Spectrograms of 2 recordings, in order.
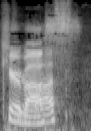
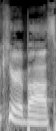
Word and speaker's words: Kiribati: yes but the name cure Abbas was adopted at Independence because it's the local pronunciation of Gilberts and they were sort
